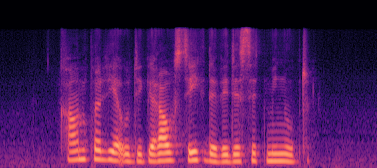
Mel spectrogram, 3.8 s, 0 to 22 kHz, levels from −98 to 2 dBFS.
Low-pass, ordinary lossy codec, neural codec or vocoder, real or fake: 10.8 kHz; none; codec, 16 kHz in and 24 kHz out, 0.6 kbps, FocalCodec, streaming, 4096 codes; fake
